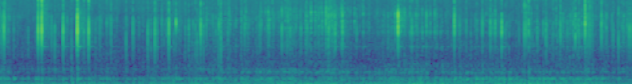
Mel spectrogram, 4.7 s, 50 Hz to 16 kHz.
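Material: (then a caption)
Steel mesh. Long acrylic nails scratch the bare, hollow steel mesh grille of a large condenser microphone. A deep, steady rumble around 62 Hz dominates, with quick bright scratchy bursts scattered over it. The hand partly covers the grille as the scratching goes on.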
